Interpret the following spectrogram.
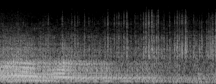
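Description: Chevrolet Camaro ZL1's supercharged 6.2-litre V8 accelerating through a turn. The engine note climbs to a peak just after the start, then falls away and grows quieter as the car pulls off.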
